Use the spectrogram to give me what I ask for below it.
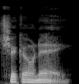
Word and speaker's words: Ciccone: Mr. Ciccone, pronounced chick-OH-neigh, was with Madonna from just about the beginning.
